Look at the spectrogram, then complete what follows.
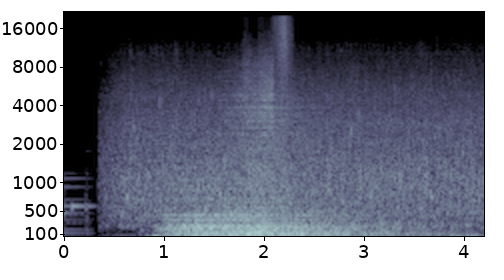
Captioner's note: water trickling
